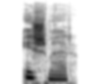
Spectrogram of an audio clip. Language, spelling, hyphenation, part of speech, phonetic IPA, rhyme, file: Hungarian, ismer, is‧mer, verb, [ˈiʃmɛr], -ɛr, Hu-ismer.ogg
- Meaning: to know (be acquainted or familiar with)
